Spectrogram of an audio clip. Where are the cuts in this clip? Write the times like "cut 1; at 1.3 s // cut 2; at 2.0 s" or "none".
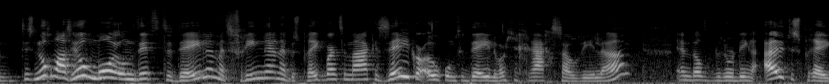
cut 1; at 6.8 s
